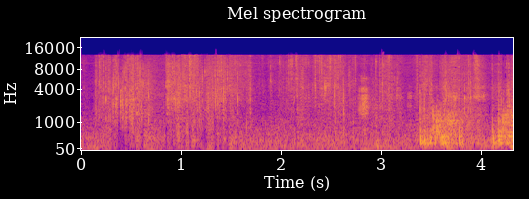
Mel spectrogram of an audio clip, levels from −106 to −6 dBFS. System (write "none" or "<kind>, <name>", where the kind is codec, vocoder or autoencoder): none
